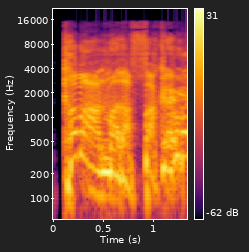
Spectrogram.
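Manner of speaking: high-pitched retold battle cry; mock challenge. Man retelling his standoff with a dog, mock-fierce challenge. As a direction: dare the dog on, playing up the fight.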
